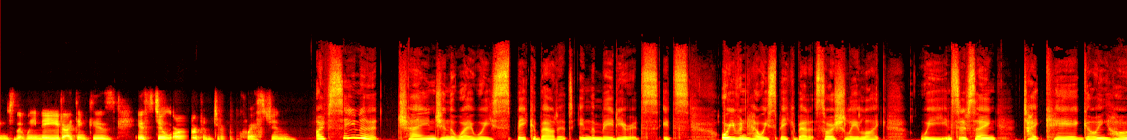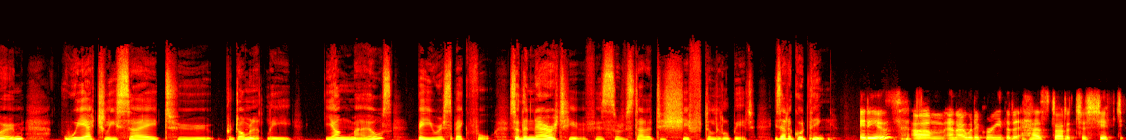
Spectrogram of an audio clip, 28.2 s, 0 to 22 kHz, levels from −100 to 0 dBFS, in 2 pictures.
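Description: No technical faults can be heard anywhere in the recording, and the signal stays continuous and steady throughout the speech.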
